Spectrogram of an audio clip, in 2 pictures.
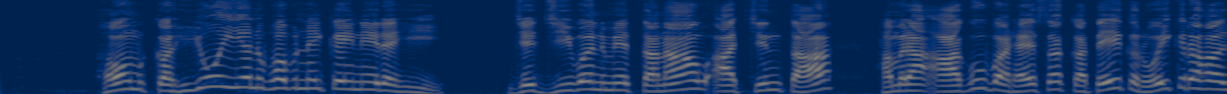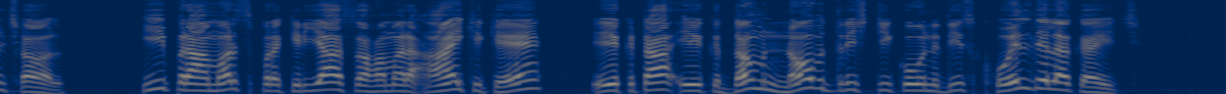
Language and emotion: Maithili, surprised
